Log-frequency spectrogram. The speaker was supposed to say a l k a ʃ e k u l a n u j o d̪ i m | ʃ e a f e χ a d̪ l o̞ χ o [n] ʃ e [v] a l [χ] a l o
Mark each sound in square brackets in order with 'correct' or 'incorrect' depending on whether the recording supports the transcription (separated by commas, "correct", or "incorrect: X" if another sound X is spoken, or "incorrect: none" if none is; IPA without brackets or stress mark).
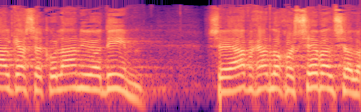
incorrect: none, correct, incorrect: ʃ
